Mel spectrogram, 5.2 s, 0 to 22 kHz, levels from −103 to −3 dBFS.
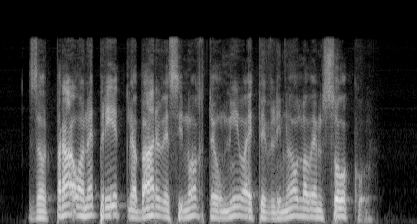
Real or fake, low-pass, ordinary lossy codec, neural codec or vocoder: fake; 10.8 kHz; none; codec, 24 kHz, 1.5 kbps, HILCodec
